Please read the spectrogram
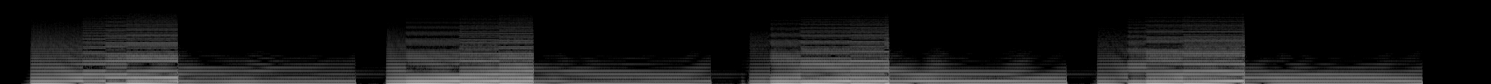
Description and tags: gross glitch
A glitch sound effect made by running random audio through the Gross Beat plugin in FL studio, configured to rewind and fast forward extremely fast and repeatedly.
broken, effect, error, feedback, flstudio, glitch, grossbeat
